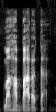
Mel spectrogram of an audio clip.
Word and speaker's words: Mahabharata: The way I learned to pronounce it was Mahabharata.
